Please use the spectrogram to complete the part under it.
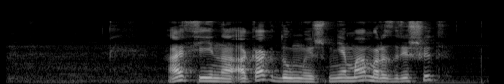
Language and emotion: Russian, neutral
